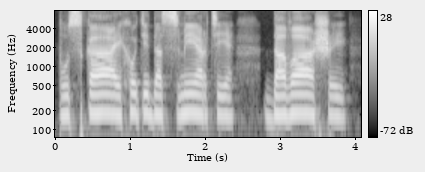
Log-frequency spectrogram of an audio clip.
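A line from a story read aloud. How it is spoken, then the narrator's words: Mocking. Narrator (Russian): Но Авилов промолвил насмешливо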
